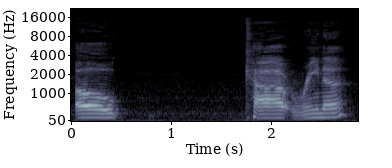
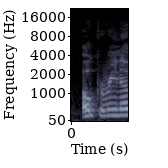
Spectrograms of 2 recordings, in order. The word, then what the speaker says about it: ocarina: so so yeah uh I used to say o Kina of time that's okarina of time I hear Europe people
